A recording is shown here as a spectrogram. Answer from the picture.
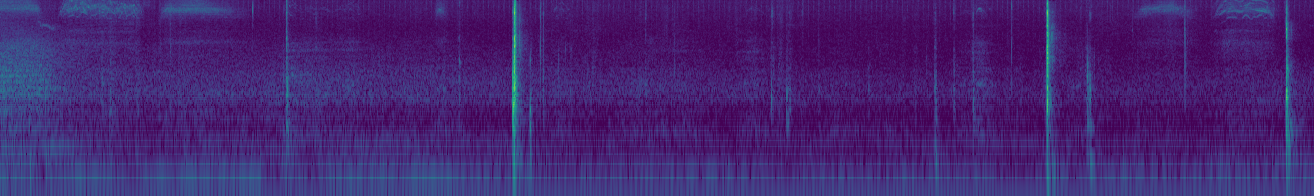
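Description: Plastic push-pin retainers on a Jeep Wrangler grille snapping into place as they are pressed in: two loud sharp clicks about five seconds apart, with a few fainter ticks between and after.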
